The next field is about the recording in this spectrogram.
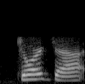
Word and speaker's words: Georja: Georgia is with a J. It's GEORJA.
